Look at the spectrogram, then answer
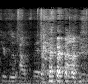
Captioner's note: laughter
